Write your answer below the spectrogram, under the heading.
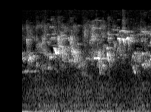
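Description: Eurasian blackcap song: a fast, rich warble of chattering and scratchy notes with a few clear, high whistled phrases mixed in.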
